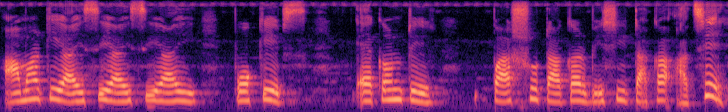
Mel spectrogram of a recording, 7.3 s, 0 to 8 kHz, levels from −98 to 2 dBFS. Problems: constant background noise, continuous background conversations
